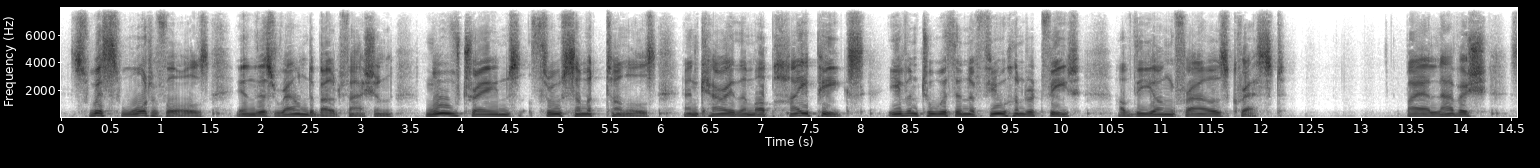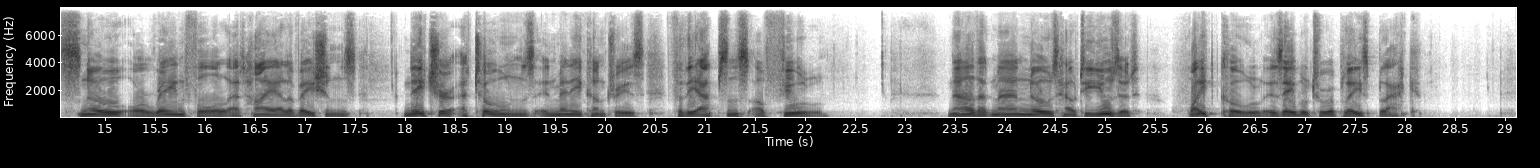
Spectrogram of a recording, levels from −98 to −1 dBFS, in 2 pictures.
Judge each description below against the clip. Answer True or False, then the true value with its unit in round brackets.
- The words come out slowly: True (130 wpm)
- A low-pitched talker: True (105 Hz)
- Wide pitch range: True (5.9 semitones)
